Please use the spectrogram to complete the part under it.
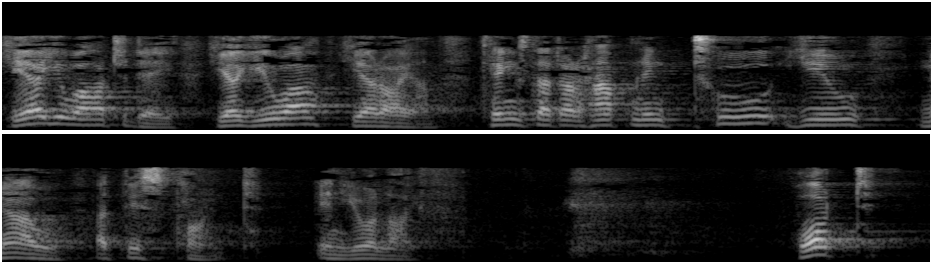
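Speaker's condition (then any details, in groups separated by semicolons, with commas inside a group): No condition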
